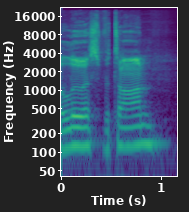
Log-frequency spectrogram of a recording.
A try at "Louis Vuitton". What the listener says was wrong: It's Louis Vuitton. The S is kind of silent. Well, it is silent.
